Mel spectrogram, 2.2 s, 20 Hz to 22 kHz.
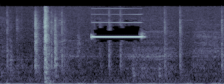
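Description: A click, then a single electronic beep about half a second long, from the cab of a John Deere 7230 tractor as the key is switched on before the engine is started.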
